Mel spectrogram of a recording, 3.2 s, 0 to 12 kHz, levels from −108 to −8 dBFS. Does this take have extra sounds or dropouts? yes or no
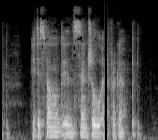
yes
